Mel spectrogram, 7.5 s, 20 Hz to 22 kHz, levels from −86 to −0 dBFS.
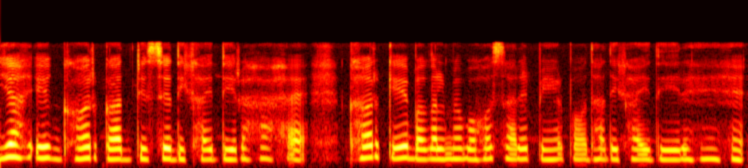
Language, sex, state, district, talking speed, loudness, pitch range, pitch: Hindi, female, Jharkhand, Palamu, 170 wpm, -21 LUFS, 235-255 Hz, 240 Hz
